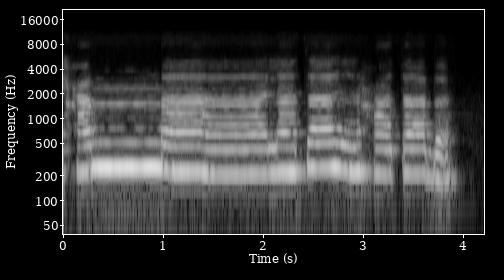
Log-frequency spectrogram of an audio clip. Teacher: And this meme, just like with the noon with the shadda, the same happens with the meme with the shadda. Meme mushaddad, you have to make a nasal sound. So you say حمالة الحطب.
